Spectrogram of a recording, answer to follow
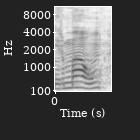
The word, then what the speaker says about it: irmã: on the accent because the R here is positioned at the end of a syllable, right? It's not followed by a vowel. And in this case, at the end of syllables or the end of words, the R can be pronounced in at least 3 different ways depending on the accent. So it could be irmã with the R in the throat.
